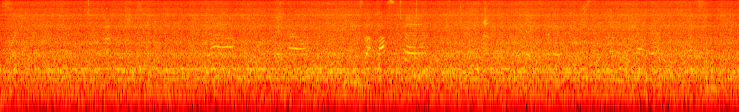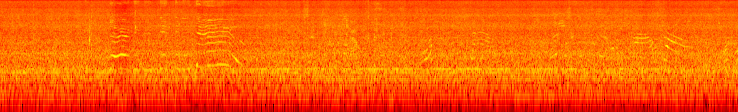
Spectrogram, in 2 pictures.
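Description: Jet engines roar steadily from inside an airliner cabin.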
